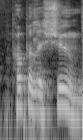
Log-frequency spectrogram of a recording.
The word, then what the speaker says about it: Popelouchum: But I'm going to let you say it because I say it wrong. – Popelouchum.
